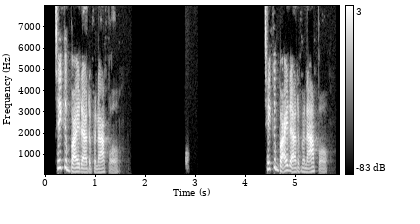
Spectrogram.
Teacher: my pitch the musical note of my voice was highest on the most important words in the sentence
